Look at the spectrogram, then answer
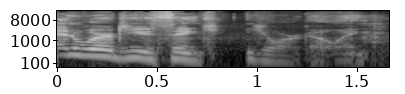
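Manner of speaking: condescending, haughty regal creature voice. Voicing a regal creature stepping through a rift: condescending regal creature. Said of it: "sort of almost in a very condescending way".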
